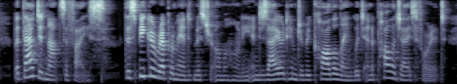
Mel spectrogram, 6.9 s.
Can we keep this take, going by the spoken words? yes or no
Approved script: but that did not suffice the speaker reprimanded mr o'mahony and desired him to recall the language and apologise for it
yes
